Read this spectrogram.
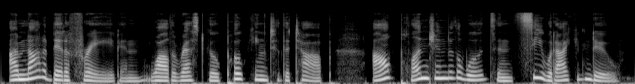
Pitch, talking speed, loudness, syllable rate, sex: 205 Hz, 235 wpm, -17 LUFS, 5.3 syllables/s, female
